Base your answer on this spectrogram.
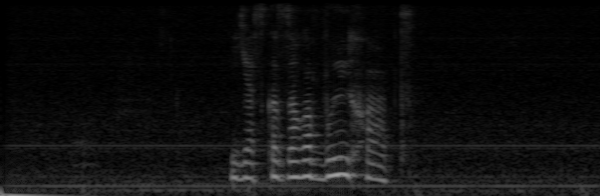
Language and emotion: Russian, angry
